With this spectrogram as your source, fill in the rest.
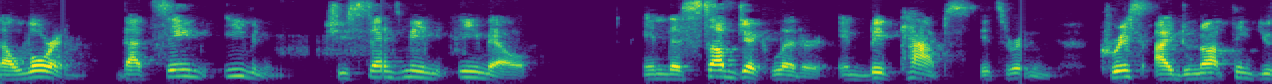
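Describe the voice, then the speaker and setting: In an Armenian accent, a man speaks at a moderate pace with lively intonation. The background is quiet. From Canada, Montreal. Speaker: entrepreneur and motivational speaker. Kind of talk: interview storytelling. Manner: animated.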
